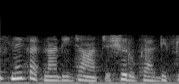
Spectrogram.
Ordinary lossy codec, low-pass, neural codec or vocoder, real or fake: AAC, 16 kbps; 7.2 kHz; none; real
